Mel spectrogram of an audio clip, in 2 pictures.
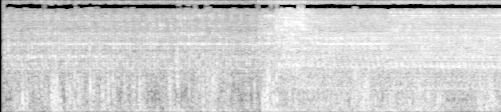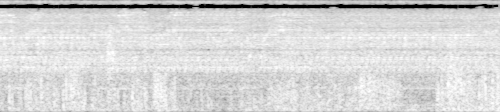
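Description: Compact tractor engine running steadily at idle while its front plow blade is angled from side to side.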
